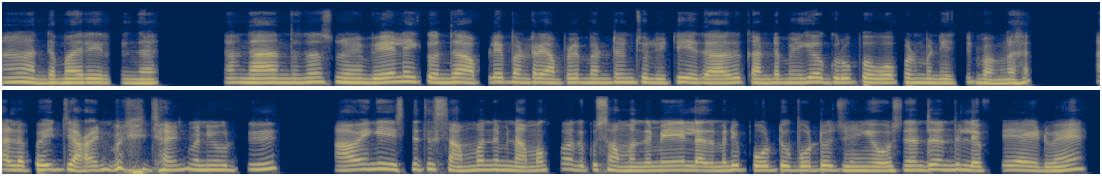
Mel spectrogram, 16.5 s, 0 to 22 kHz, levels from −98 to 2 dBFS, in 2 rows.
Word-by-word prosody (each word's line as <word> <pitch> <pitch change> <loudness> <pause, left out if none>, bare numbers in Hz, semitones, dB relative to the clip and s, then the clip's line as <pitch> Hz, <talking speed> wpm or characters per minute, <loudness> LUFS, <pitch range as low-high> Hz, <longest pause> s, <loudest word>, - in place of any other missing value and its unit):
ஆ, - - -4 0.2
அந்த 180 0 0
மாரி 185 +1 +4
இருக்குங்க. 170 0 -2 0.8
நான் 190 +1 +5
அதுதான் 200 +2 0
சொல்லுவேன். 195 -2 +1
வேலைக்கு 215 +2 +2
வந்து 195 +1 +1
அப்ளை 200 +3 -4
பண்றேன் 195 -1 +1
அப்ளை 190 +2 -2
பண்றேன்னு 195 +1 -1
சொல்லிட்டு, 180 0 -1
ஏதாவது 180 0 +2
கண்டமேனிக்கா 185 +3 +1
குரூப்ப 195 0 0
ஓப்பன் 185 0 -2
பண்ணி 175 -1 0
வச்சுருப்பாங்க. 170 -3 -2 0.7
அதுல 215 -2 +2
போயி 220 0 +4
ஜாயின் 205 +2 +2
பண்ணி, 295 - +2 0.2
ஜாயின் 220 +3 +1
பண்ணிவுட்டு, 220 +1 -1 0.6
அவய்ங்க 240 +4 +2
இஷ்டத்துக்கு 245 +2 -4
சம்மந்தமே 210 +3 0
நமக்கும் 200 +7 -4
அதுக்கும் 215 +1 -3
சம்மந்தமே 185 0 +1
இல்லாத 190 -2 +2
மாரி 215 +3 +1
போட்டு, 200 +1 +1
போட்டு 200 +2 +1
வச்சுருவாய்ங்க. 190 -2 0
ஒரு 195 - 0
சில 210 - 0
நேரத்துல 225 +3 +1
வந்து 225 +2 -1
லெஃப்டே 190 +3 -4
ஆயிடுவேன். 190 +5 +1
195 Hz, 155 wpm, -23 LUFS, 185-210 Hz, 0.8 s, நான்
